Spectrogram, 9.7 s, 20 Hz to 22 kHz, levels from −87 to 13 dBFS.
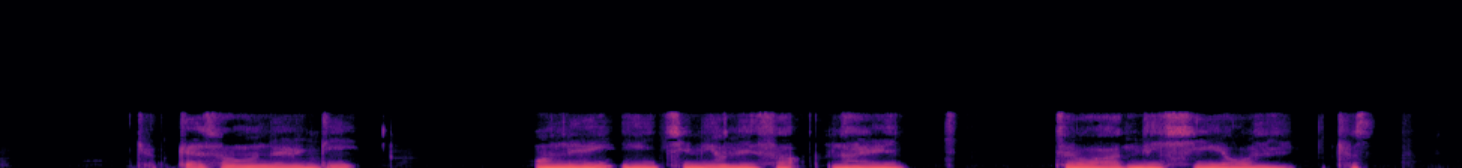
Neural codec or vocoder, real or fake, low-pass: codec, 16 kHz in and 24 kHz out, 1.1 kbps, FireRedTTS-2 codec; fake; 7.2 kHz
